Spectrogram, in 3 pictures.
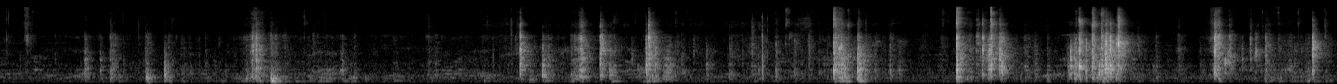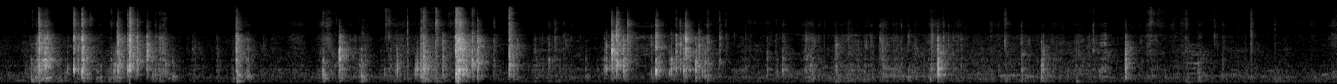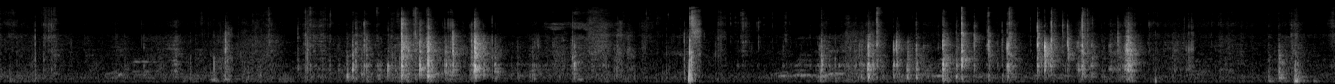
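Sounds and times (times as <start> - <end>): hard plastic toy clicking and clattering: 4.3 - 26.1, 29.7 - 32.6, 33.6 - 38.7.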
